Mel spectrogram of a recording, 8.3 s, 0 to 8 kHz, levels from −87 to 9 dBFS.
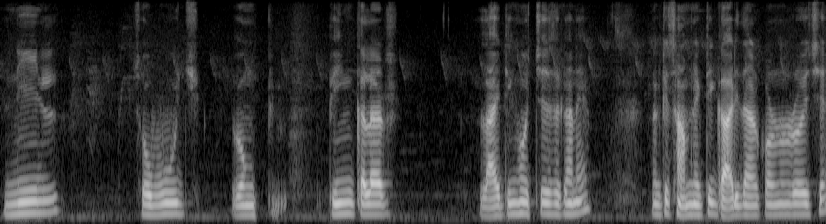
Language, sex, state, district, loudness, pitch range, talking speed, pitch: Bengali, male, West Bengal, Kolkata, -21 LUFS, 110-145 Hz, 115 wpm, 135 Hz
